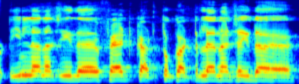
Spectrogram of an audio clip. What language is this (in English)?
Punjabi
